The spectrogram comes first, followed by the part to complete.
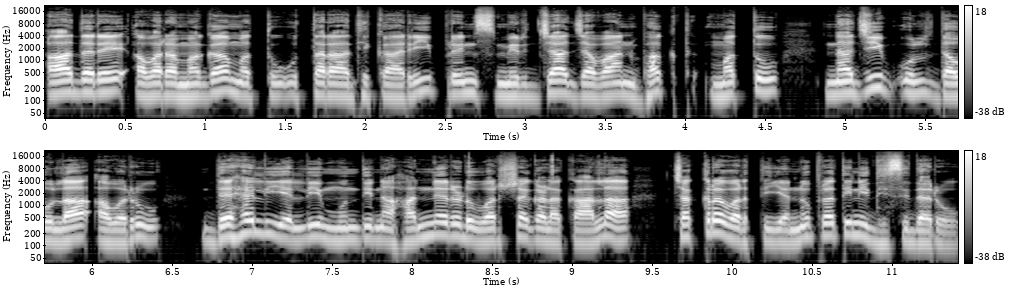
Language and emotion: Kannada, neutral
